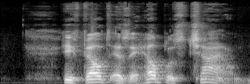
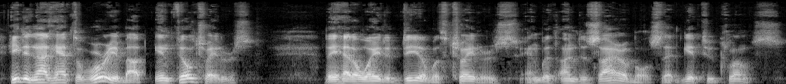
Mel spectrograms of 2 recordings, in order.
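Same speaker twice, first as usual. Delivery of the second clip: ordinary delivery, nothing marked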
